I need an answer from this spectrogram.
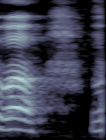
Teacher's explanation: दांत और होठों की सहायता से बोला जाता है, उसे हम दंतोष्ठ कहते हैं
